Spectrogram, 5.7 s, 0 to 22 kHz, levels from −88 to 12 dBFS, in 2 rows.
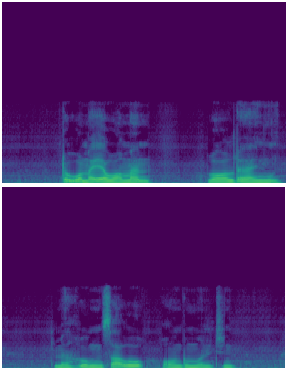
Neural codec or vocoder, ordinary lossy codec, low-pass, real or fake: autoencoder, 22.05 kHz, a latent of 192 numbers a frame, VITS, trained on many speakers; none; 9.9 kHz; fake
